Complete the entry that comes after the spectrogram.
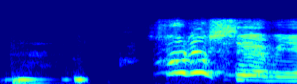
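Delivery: high, loud cry-laugh; laughing helplessly. Real, not acted. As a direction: squeal through laughter.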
